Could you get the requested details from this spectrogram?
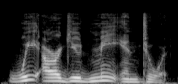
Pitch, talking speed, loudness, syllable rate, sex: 145 Hz, 170 wpm, -15 LUFS, 4.6 syllables/s, male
